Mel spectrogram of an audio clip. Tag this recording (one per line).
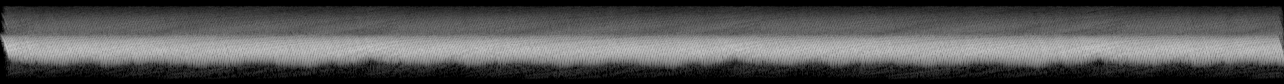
synthetic
cinematic
granular
space
evil
foley
synthesis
